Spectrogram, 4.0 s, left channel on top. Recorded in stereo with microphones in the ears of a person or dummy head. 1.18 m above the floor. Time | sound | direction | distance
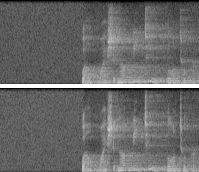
1.6 | a woman speaking | 25° right (ahead or behind) | 0.9 m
